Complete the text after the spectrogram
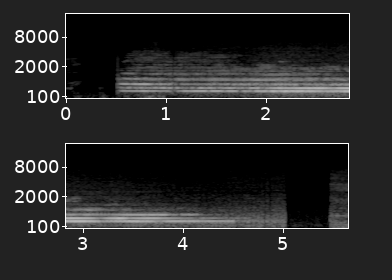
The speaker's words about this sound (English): Here's the train. You have a train at your house. How cool is that? Well, you know, the funny thing is, I love this train. So... I'll let it go by.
